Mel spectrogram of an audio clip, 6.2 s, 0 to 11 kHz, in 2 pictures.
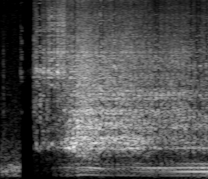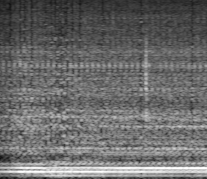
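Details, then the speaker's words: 2013 Chrysler Town & Country after water ingestion (suspected hydrolock), first start after repair: short crank, then catches and settles into an even, steady idle without knocking or misses; oil pressure and everything sound good. "okay I can live with that that oil pressure and everything sounds good"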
